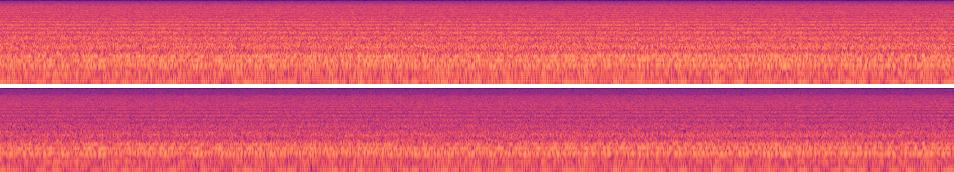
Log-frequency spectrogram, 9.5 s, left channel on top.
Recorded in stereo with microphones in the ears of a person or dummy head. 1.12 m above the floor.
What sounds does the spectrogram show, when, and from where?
0.0 s a drone: 50° left (ahead or behind)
